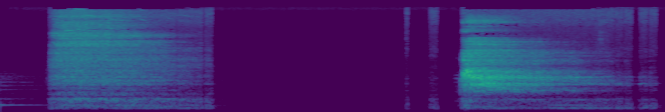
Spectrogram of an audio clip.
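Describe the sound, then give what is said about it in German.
Two breaths during a guided breathing exercise, separated by a silent pause: a steady airy breath, then a louder sighing exhale through the mouth with an open ah quality that starts strong and fades. “einatmen durch die Nase, Luft anhalten und ausatmen durch den Mund mit Ah.”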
